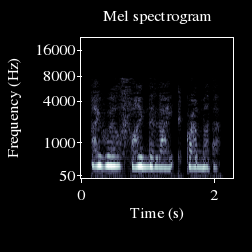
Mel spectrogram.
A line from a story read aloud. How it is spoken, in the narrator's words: I whispered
